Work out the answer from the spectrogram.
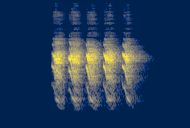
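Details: Talkative rose-ringed parakeet kept as a pet, chattering indoors: five evenly spaced, loud, grating squeaks about a fifth of a second apart, in one burst lasting a second.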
